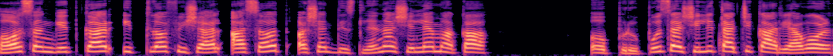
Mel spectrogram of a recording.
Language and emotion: Goan Konkani, surprised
